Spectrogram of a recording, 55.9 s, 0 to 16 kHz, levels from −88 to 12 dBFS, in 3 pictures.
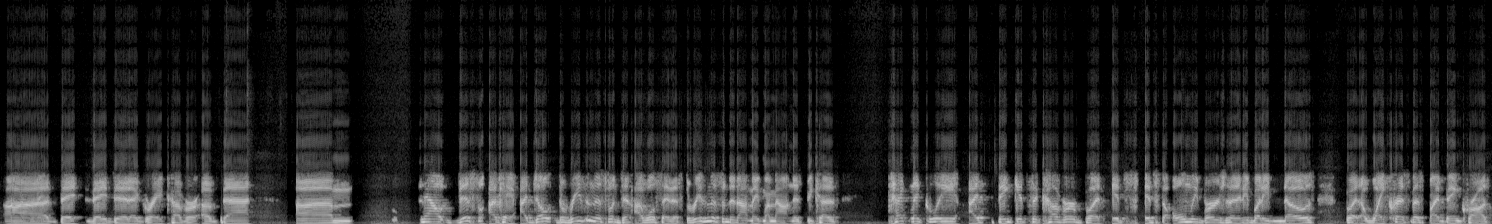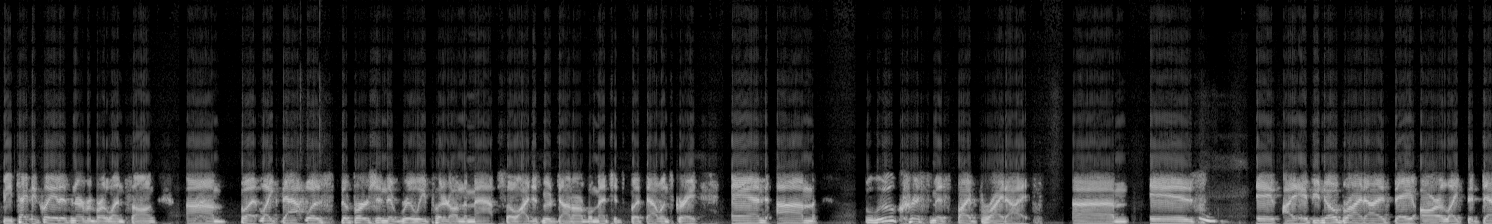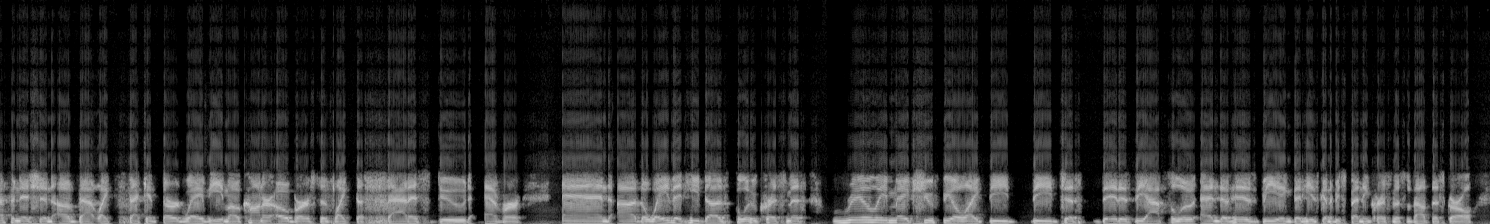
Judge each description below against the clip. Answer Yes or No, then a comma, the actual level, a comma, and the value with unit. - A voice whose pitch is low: Yes, low, 130 Hz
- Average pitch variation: Yes, average, 4.0 semitones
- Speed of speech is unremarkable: Yes, average, 170 wpm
